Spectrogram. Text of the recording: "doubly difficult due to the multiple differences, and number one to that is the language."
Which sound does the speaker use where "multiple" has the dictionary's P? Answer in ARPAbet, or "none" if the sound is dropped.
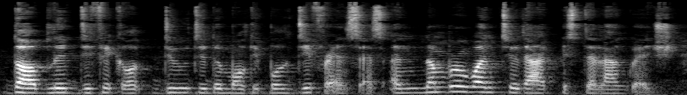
P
